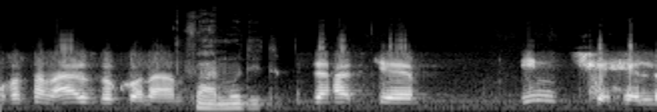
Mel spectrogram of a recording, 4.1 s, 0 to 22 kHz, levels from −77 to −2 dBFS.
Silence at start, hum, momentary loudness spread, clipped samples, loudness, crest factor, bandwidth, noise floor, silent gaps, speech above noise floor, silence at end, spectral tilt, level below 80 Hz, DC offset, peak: 0 s; none; 7 LU; under 0.1%; -16 LUFS; 18 dB; 14 kHz; -48 dBFS; none; 31 dB; 0 s; -4.5 dB/octave; -68 dBFS; under 0.1%; 0 dBFS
